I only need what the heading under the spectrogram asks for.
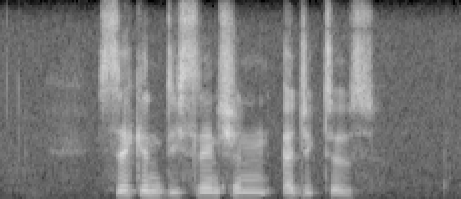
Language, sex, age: English, male, 18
